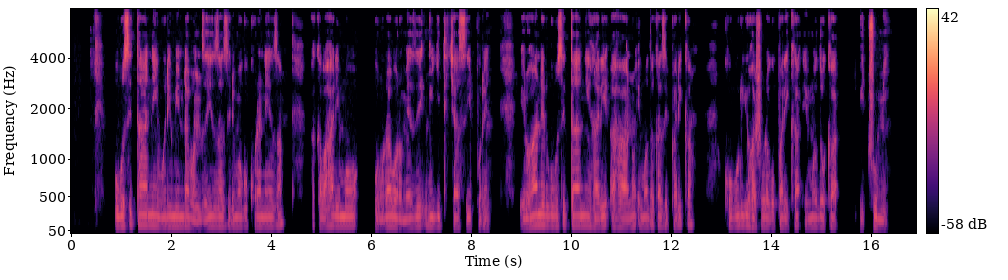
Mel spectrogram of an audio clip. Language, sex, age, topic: Kinyarwanda, male, 25-35, agriculture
